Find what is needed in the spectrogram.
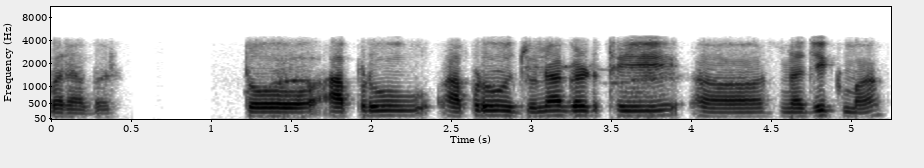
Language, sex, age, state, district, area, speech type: Gujarati, male, 18-30, Gujarat, Junagadh, urban, conversation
